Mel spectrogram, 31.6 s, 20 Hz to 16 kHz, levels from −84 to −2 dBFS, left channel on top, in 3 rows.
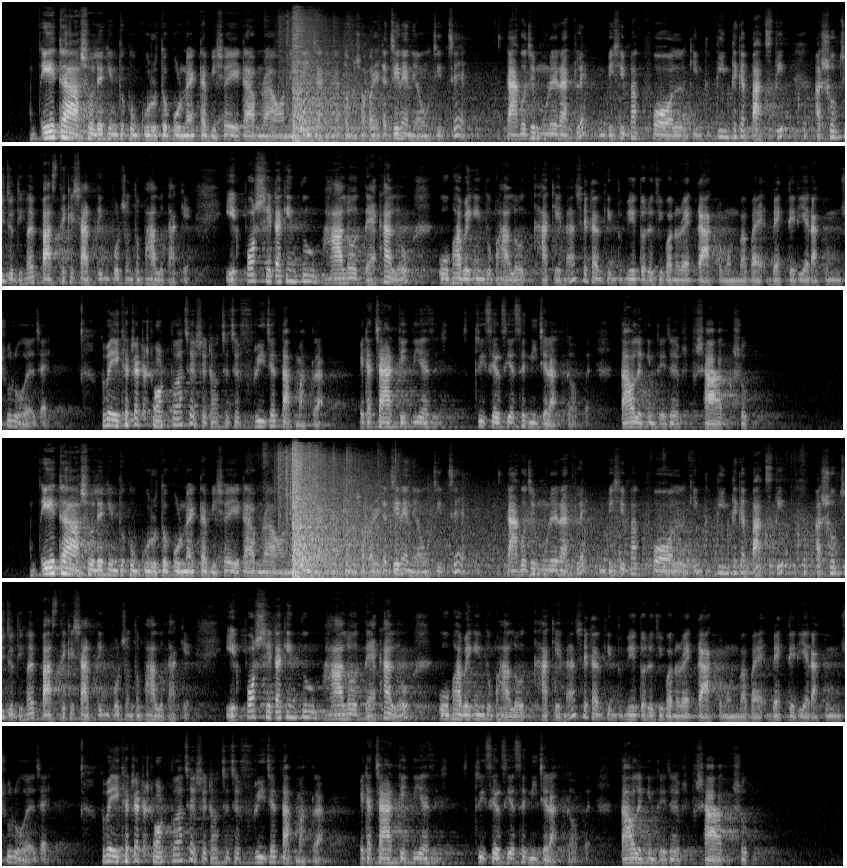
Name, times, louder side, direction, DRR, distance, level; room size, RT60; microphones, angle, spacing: voice 1, 0.3-5.8 6.3-21.7 22.1-25.1 25.5-26.6 27.0-28.3 28.5-30.4, left 1 dB, 15° left, 7 dB, 1.0 m, -30 dB
Thunder, 3.3-10.5, right 5 dB, 85° right, 0.9 m, -33 dB
29.0 x 23.5 x 7.6 m, 1.3 s
head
